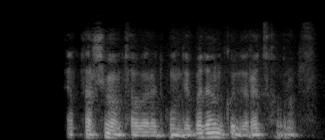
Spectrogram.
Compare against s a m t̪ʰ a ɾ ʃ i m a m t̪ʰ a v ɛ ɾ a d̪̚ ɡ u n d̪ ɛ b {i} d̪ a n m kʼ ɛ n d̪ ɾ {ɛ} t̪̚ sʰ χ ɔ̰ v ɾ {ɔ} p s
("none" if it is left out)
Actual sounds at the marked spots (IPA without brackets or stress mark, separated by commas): a, a, ɔ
